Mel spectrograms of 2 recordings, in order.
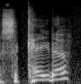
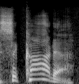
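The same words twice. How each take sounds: First: It is said with an American pronunciation. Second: It is said with a non-American pronunciation.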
